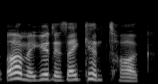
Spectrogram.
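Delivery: usual speaking voice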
